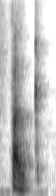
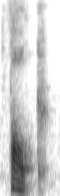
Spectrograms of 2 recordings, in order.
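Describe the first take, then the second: First: The L sound is silent in the word. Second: The L sound is pronounced in the word. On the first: The speaker calls it right. "but it's folk, as in F O K E" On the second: The speaker calls it wrong. "a lot of Americans pronounce the L"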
